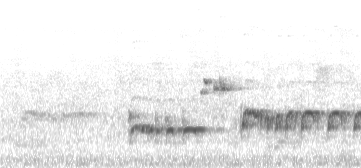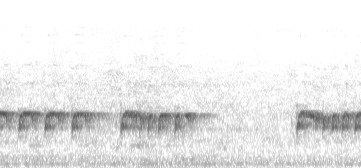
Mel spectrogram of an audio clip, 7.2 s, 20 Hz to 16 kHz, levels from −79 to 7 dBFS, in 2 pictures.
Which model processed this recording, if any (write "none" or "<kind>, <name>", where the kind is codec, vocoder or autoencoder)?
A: none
